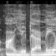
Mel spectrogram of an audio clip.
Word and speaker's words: Udemy: There's also Udemy or Udemy, depending on how you pronounce it.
